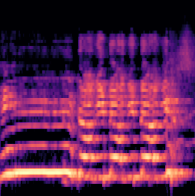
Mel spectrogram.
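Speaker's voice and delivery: loud, slow coaxing call, "hey" stretched long. Acting out a woman coaxing coyotes out of the woods: imitating a woman calling dogs. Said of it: "And she's just like".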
